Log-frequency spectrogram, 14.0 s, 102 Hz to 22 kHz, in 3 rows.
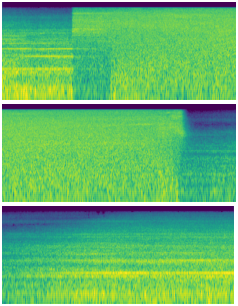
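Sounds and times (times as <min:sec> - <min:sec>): air compressor humming: 0:00.0 - 0:14.0
compressed air hissing: 0:01.4 - 0:08.5.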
